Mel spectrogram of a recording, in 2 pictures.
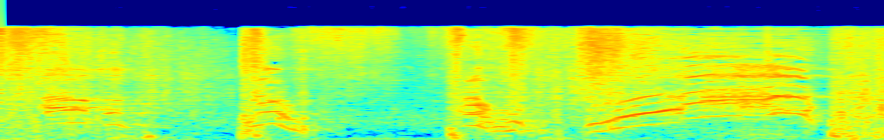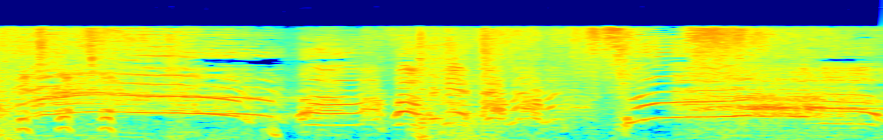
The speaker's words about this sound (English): Screaming. Oh, yeah. In stereo.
